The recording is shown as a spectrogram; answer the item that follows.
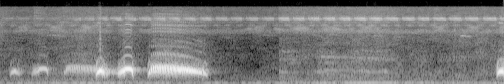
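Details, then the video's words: Spotted dove song meant to lure wild doves and make rivals reply: quick short coos, then a long sustained coo, a quiet pause with soft hum, and a single fresh coo starting at the end. "Suara Burung Terkukur Gacor Paling Top Untuk Pancingan & Pikat Dijamin Lawan Nyaut"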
